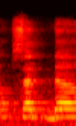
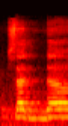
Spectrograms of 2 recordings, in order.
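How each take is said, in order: First: The final waw sound is only half pronounced. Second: The final waw sound is only half pronounced.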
